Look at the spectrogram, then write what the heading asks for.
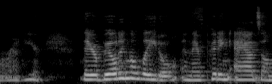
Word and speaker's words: Lidl: Now, I know some people pronounce it Little, but I want to tell you why I could say Lidl.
